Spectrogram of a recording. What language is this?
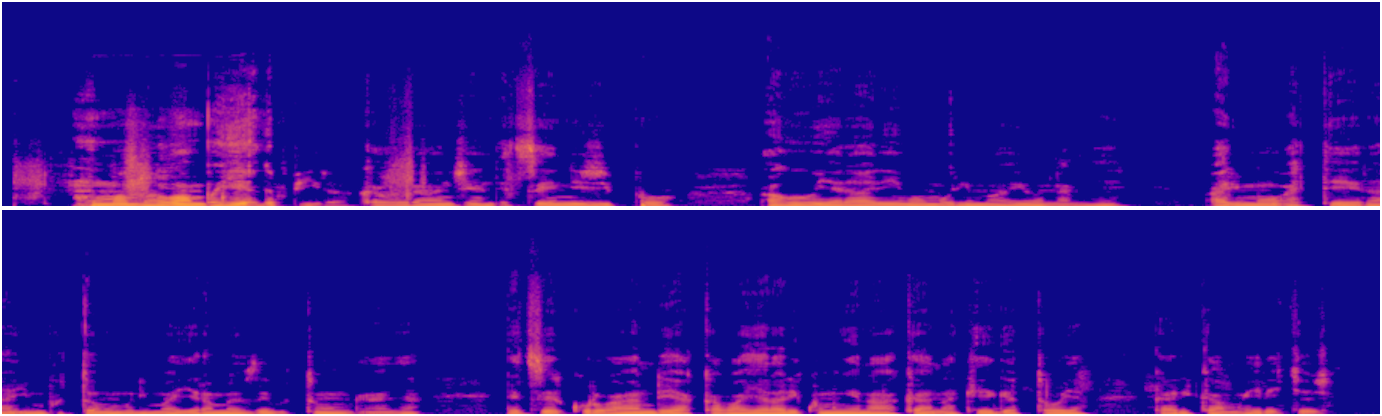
Kinyarwanda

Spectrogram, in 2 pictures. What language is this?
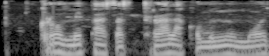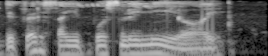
Esperanto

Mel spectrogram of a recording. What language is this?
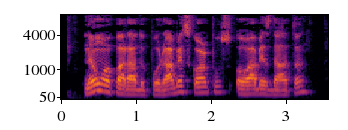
Portuguese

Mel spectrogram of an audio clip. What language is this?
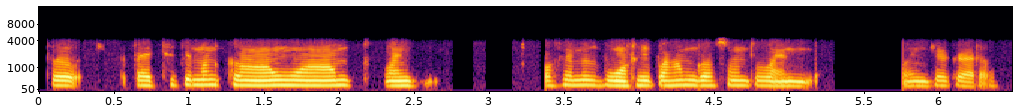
Kashmiri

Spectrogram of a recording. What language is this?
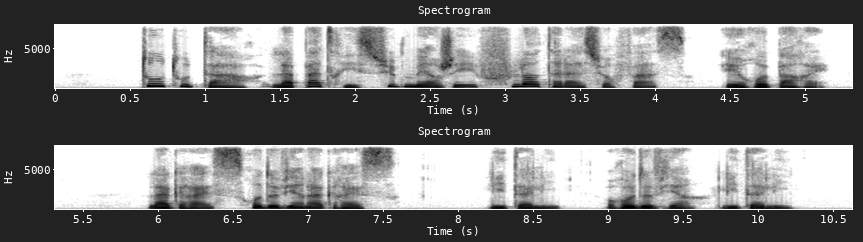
French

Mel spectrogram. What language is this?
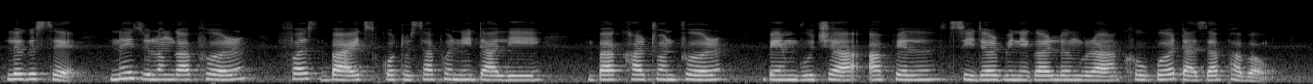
Bodo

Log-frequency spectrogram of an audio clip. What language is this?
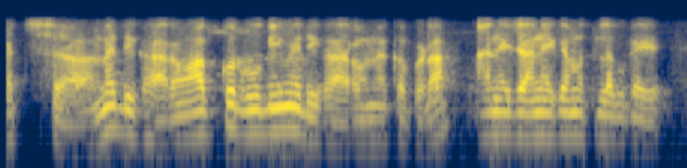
Urdu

